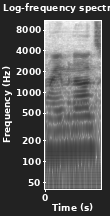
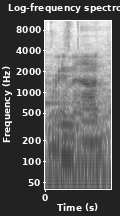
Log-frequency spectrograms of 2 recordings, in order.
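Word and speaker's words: Reymanaud: Raymonod's Cathedral. Did I say that right? Let me see here. Hold on. Yes, I did. Raymonod. I think that's how you say it anyway.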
